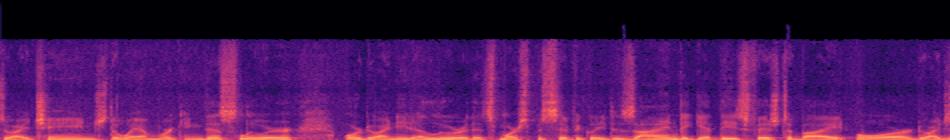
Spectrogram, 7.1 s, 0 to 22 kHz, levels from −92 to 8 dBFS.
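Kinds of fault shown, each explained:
Gain pumping: The input gain is likely set well above what the microphone needs, so a fast limiter or compressor keeps clamping down each time the speech gets loud and releasing in the pauses. Across the whole clip the level swings by roughly 10 dB. The room noise sits about 42 dB below the speech, and the speech sounds squashed, with loud and quiet parts pressed together.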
